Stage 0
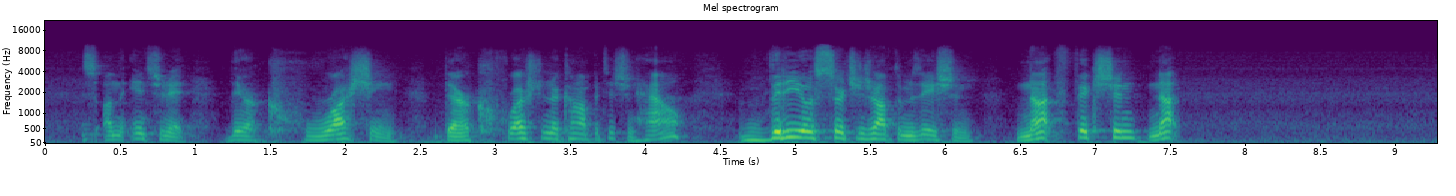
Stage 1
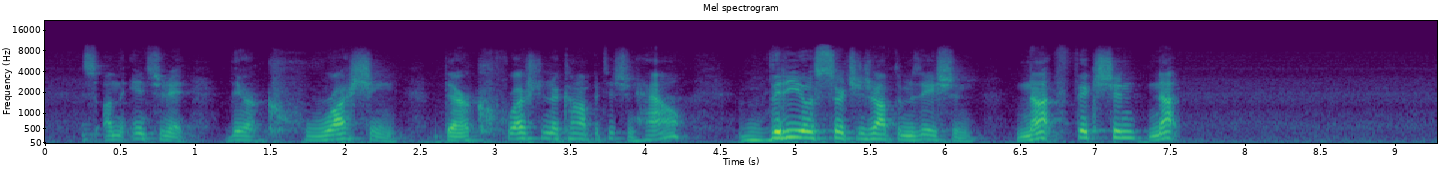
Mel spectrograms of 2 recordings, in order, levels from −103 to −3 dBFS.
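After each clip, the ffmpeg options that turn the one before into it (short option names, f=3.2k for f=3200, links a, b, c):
-af "bandreject=f=60:t=h:w=6,bandreject=f=120:t=h:w=6,bandreject=f=180:t=h:w=6,volume=-1.5dB"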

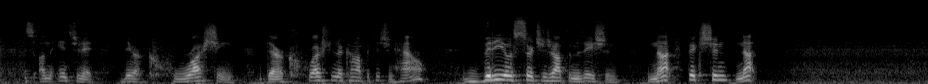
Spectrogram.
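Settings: -af "acompressor=mode=upward:threshold=-44dB:ratio=2.5,volume=3.5dB"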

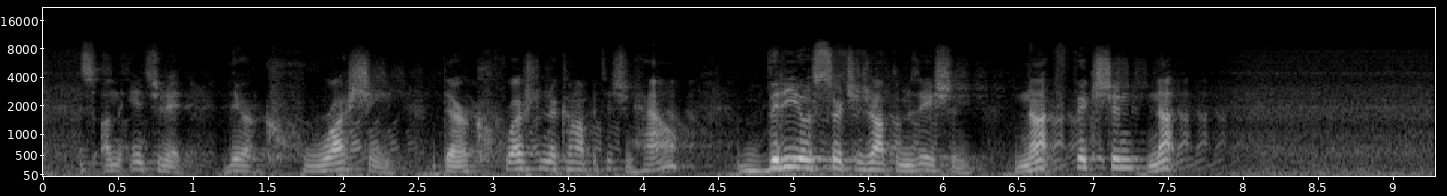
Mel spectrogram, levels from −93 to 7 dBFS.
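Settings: -af "aecho=1:1:125|250|375|500:0.1|0.053|0.0281|0.0149,volume=-2dB"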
